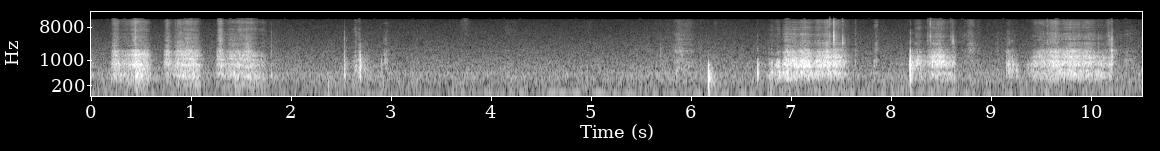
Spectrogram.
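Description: A child draws curved shapes with white chalk on a small wood-framed blackboard resting on carpet. Short bursts of bright, dry chalk scratching alternate with quiet pauses. A few sharp taps of chalk striking the board are heard in the second half.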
